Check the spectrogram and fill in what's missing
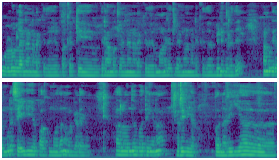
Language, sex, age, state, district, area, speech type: Tamil, male, 30-45, Tamil Nadu, Tiruvarur, rural, spontaneous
